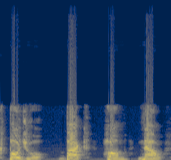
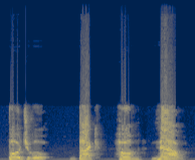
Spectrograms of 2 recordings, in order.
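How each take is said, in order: No difference in how they are said.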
